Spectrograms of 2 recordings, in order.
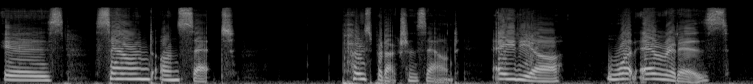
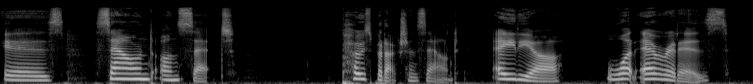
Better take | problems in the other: second | distortion; heavy; 6 dB below the speech

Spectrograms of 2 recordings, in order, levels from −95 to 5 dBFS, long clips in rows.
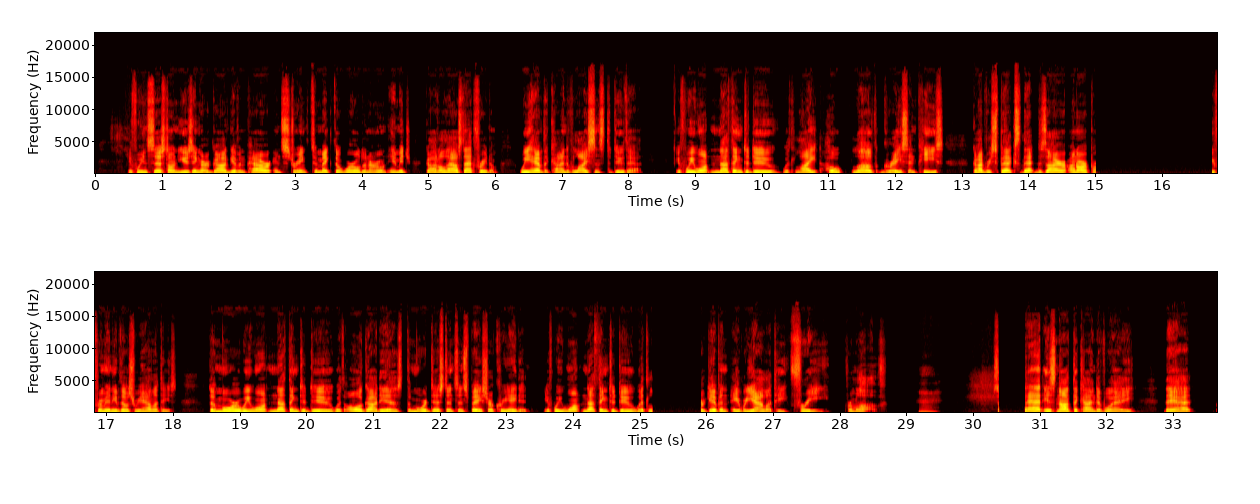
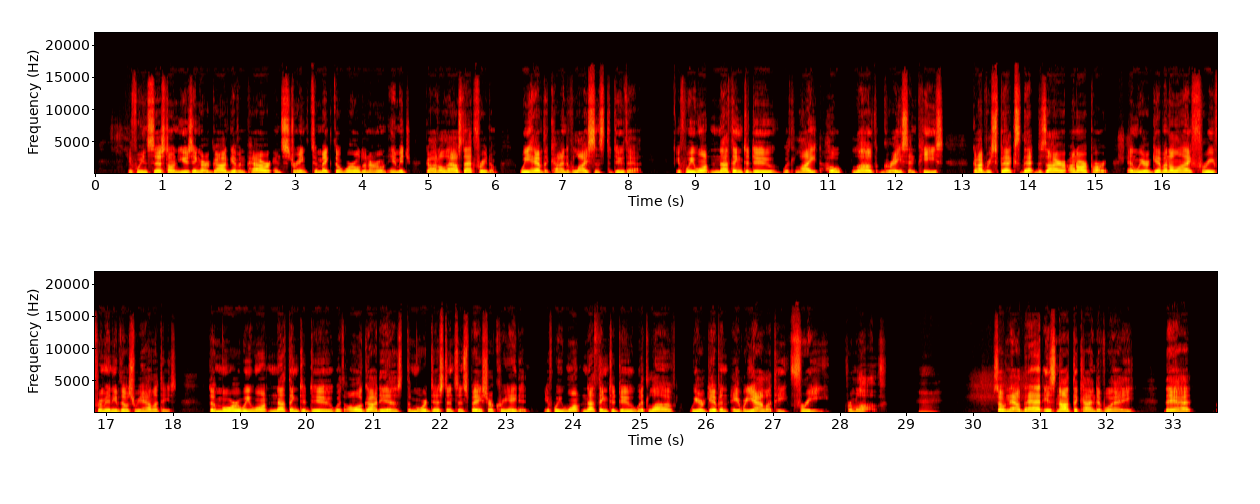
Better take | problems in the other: second | audio cutting out; at 15 s for 2 s, at 25 s for 0.5 s and at 30 s

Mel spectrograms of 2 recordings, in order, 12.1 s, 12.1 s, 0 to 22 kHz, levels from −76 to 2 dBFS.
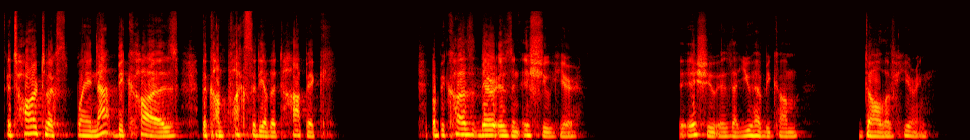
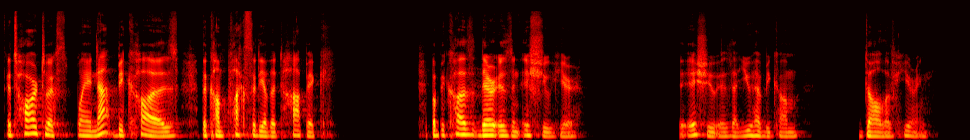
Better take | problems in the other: second | distortion; heavy; 7 dB below the speech

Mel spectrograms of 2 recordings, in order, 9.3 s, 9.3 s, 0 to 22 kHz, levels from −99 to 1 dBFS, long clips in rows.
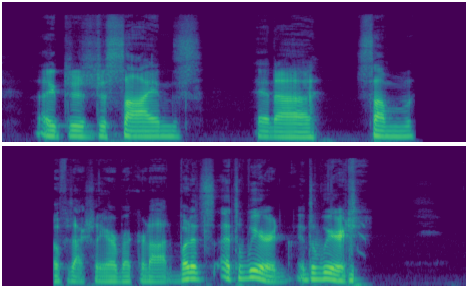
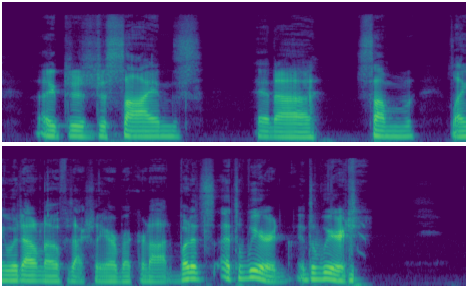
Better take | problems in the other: second | audio cutting out; at 4 s for 1 s

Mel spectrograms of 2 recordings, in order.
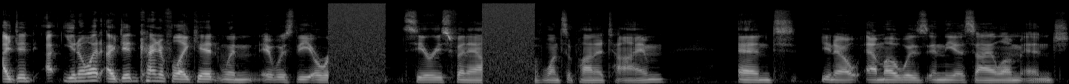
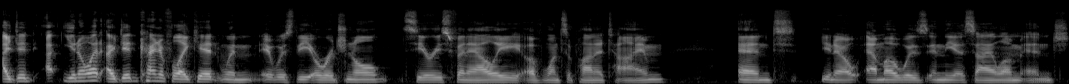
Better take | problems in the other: second | audio cutting out; filled with static; at 3.5 s for 0.5 s and at 5 s for 0.5 s

